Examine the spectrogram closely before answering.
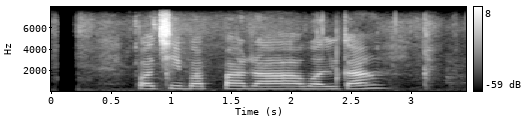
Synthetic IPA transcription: pʌt͡sʰibʌpːarawʌlka

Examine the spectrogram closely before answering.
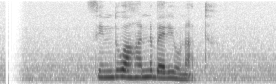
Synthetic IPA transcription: sind̪uʋaɦanːəbæɾiuna̰t̪

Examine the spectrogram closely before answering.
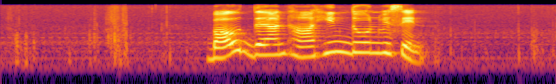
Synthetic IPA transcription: bawt̪d̪ɛanɦaːɦind̪uːnʋisen

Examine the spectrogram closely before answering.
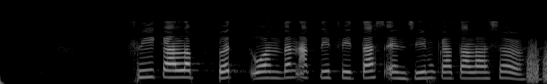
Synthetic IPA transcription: fikaləb̥ə̤t̪̚wɔnt̪ənʔak̚t̪ifit̪asɛnd͡ʒɪmkat̪alasə

